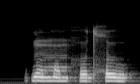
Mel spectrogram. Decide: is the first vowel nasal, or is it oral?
nasal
